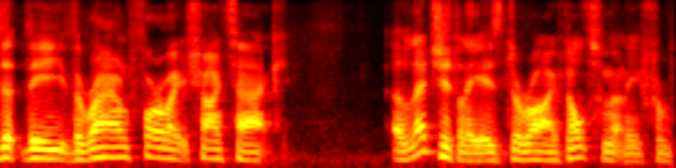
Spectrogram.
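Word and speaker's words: CheyTac: have a spare Barrel caliber shac however you want to pronounce it I say sha Tac but that's fine so there is allegedly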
